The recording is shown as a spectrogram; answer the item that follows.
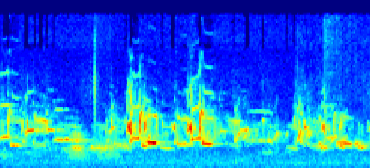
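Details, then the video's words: Starlings at Century Park, Shanghai, China (three regular species there): a busy chatter of harsh squawks and whistled chirps, several birds overlapping without pause, over faint low background hum. "Hear that? Those are starlings, and Shanghai has three regular species."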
